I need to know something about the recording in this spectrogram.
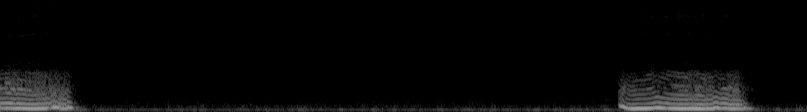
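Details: Pampered pet dog snoring: two deep, rattling snores separated by a long quiet pause, against a low steady room hum.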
